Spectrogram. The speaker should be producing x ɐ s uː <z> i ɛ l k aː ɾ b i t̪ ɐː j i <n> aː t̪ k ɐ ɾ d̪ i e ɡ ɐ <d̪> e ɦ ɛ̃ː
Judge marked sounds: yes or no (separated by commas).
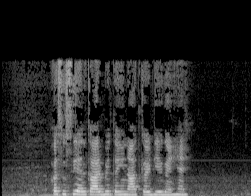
no, yes, no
